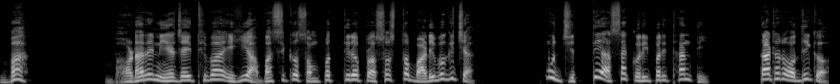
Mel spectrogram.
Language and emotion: Odia, surprised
